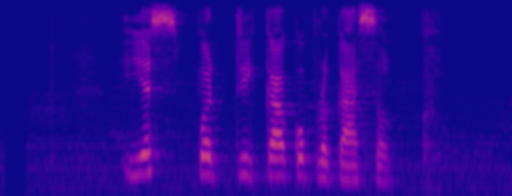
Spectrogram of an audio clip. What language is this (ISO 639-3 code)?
nep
